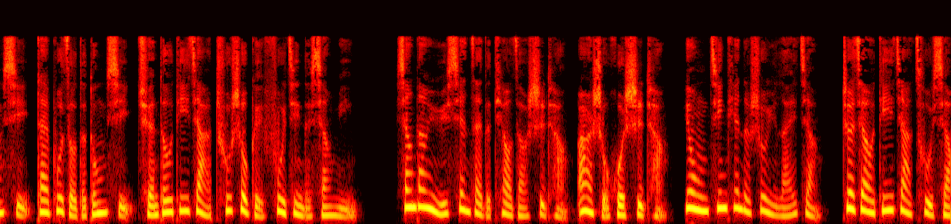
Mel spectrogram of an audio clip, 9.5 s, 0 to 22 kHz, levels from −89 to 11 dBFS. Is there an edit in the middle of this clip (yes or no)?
yes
